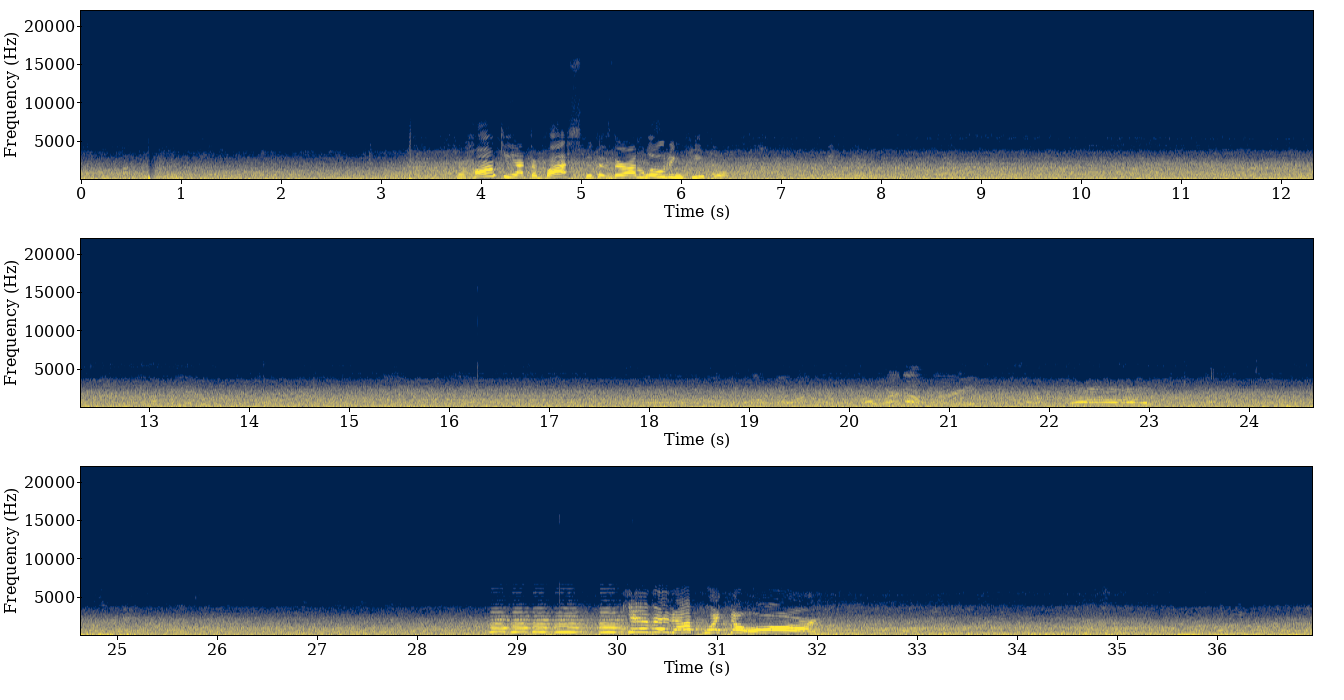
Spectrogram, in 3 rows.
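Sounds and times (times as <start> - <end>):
idling engines and traffic: 0.0 - 36.9
car horn long blast: 28.7 - 30.3.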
